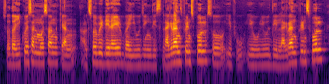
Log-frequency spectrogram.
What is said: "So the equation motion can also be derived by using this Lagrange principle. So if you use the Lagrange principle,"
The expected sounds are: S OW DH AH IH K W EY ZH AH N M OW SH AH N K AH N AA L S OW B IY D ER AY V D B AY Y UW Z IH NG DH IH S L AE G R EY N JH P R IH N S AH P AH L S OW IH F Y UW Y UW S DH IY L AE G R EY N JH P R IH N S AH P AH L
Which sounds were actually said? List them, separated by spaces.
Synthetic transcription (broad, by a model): S OW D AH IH K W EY SH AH N M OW S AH N K AH N AA L S OW B IY D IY AY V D B AY Y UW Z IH NG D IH S L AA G R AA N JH P R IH N S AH P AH L S OW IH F Y UW Y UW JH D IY L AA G R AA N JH P R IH N S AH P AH L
